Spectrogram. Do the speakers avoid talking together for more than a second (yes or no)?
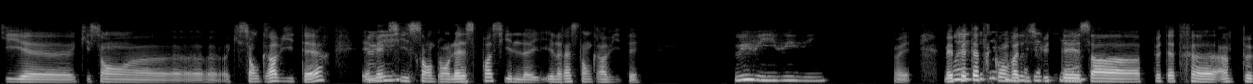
no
